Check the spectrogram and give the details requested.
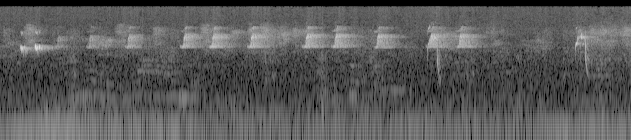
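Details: Female quail calling: a regular run of about nine short, buzzy high notes, spaced roughly a third of a second apart, followed by two quick downward-sweeping whistles.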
